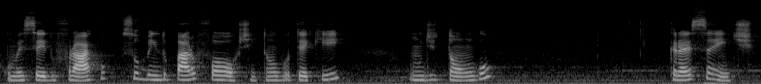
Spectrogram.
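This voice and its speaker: A woman's voice: mid-range voice, a bit bright. A woman with a Brazilian accent teaching Portuguese grammar for exam prep, explaining step by step and checking in often with the listener. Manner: explanatory, frequent "né?" and "ó" check-ins.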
